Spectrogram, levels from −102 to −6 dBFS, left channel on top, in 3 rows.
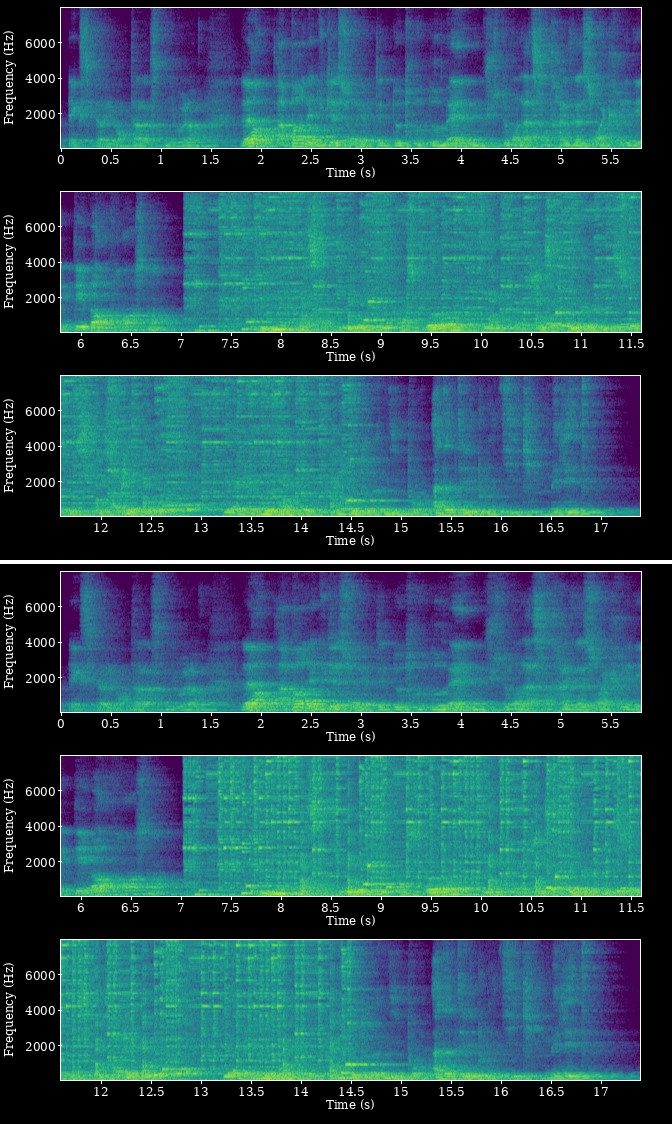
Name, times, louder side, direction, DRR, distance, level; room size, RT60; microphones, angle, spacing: voice 1, 0.1-6.8 12.1-12.3, left 1 dB, 40° left, -3 dB, 0.4 m, -29 dB
sound 1, 7.0-14.5, right 4 dB, 80° right, 0.4 m, -26 dB
voice 2, 7.8-16.8, left 1 dB, 5° right, -6 dB, 0.7 m, -26 dB
4.1 x 3.0 x 2.4 m, 1.5 s
head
